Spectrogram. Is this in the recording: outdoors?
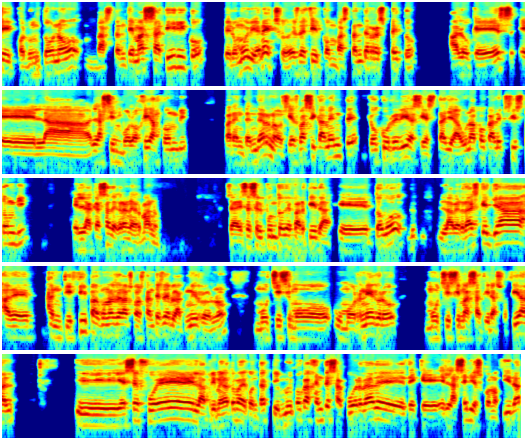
no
